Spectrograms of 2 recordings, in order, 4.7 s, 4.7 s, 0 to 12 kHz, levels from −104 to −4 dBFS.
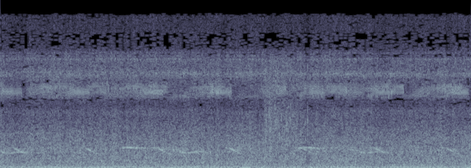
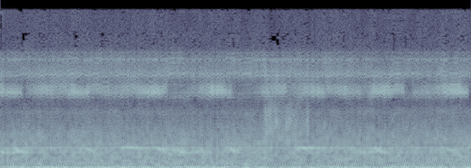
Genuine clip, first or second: first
